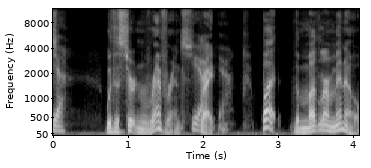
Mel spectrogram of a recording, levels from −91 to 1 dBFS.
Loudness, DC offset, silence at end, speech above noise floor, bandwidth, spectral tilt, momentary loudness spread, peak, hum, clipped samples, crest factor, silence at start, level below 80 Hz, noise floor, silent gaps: -23 LUFS; under 0.1%; 0 s; 30 dB; 12 kHz; -5.5 dB/octave; 10 LU; -4 dBFS; none; under 0.1%; 18 dB; 0 s; -44 dBFS; -52 dBFS; none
